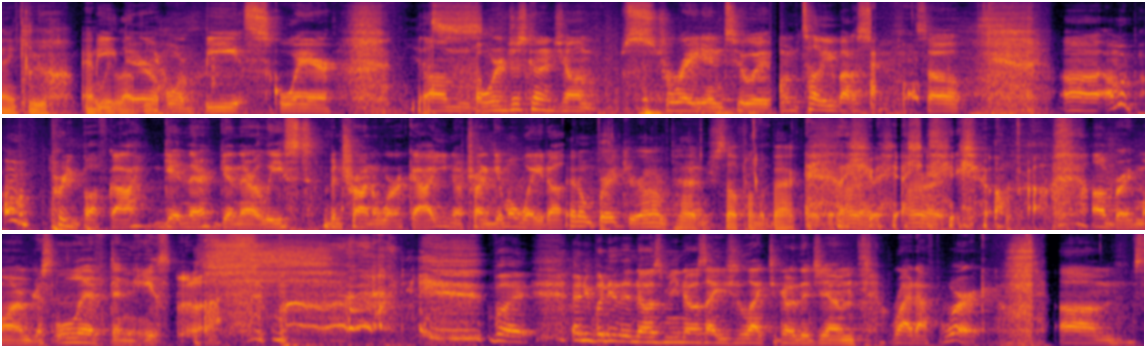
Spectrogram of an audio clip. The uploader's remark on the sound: The guys push through technical difficulties in the first two minutes (bare with us).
